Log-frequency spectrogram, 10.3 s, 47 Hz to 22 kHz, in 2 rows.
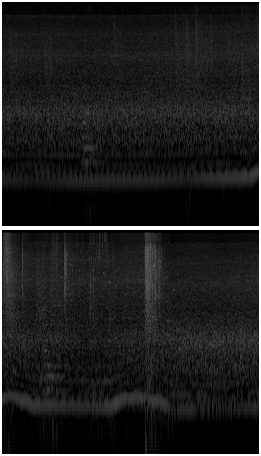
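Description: Car engine in a GTA 4 race during a wall ride: a steady, loud engine drone with two rising-and-falling pitch swells as the car revs, with brief scraping bursts over continuous road noise.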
